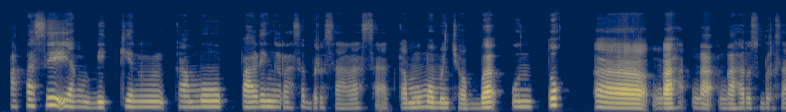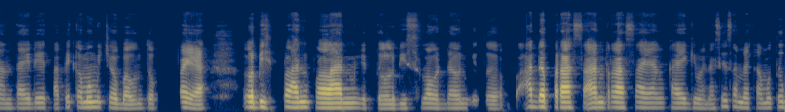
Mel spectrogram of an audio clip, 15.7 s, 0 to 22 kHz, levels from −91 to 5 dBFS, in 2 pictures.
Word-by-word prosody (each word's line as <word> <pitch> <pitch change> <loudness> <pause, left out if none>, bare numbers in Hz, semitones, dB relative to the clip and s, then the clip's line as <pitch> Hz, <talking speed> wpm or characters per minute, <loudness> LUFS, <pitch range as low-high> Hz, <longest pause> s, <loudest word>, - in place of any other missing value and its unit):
apa 210 +3 -5
sih, 260 +2 +3
yang 200 -1 -2 0.2
bikin 195 +1 -3
kamu 195 +1 -3 0.4
paling 195 +2 0
ngerasa 185 +1 -12
bersalah, 165 -2 -12
saat - - -15
kamu 170 +1 -3
mau 185 -1 +2
mencoba 170 +1 +2
untuk, 200 +6 +1 0.3
eee, 170 -4 +7
nggak 165 0 +6 0.2
nggak 165 - -2
nggak 160 -1 -4
harus 165 0 -7
bersantai 160 -1 -11
deh, 175 0 -6
tapi 155 +4 -11
kamu 185 0 0
mencoba 165 -4 -5
untuk, 155 0 -12 0.2
apa 185 - 0
ya, 140 - +2 0.5
lebih 190 0 +5
pelan-pelan, 180 -3 +5 0.2
gitu, 155 -1 -13
lebih 155 +1 -8
slow 165 0 -6
down, 155 0 -9
gitu, - - -19 0.4
ada 200 0 +6
perasaan 180 -1 +4
rasa 180 0 0
yang 170 0 -9
kayak 170 -1 -6
gimana 155 -2 -11
sih 215 - -9
sampai 180 -5 -7
kamu 170 0 -9
tuh 195 - -6
175 Hz, 165 wpm, -23 LUFS, 165-190 Hz, 0.5 s, eee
